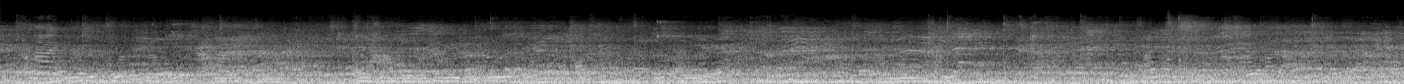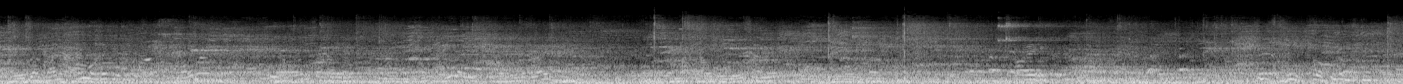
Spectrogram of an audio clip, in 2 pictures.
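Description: Paddles tap plastic balls with sharp pops.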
